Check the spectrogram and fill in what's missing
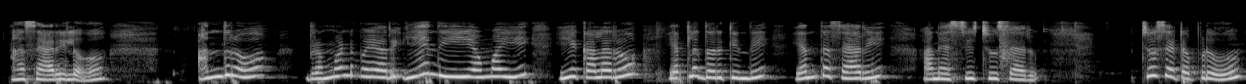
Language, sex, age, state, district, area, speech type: Telugu, female, 45-60, Andhra Pradesh, Sri Balaji, rural, spontaneous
